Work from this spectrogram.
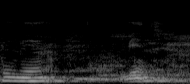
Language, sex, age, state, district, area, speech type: Bodo, female, 45-60, Assam, Kokrajhar, urban, spontaneous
